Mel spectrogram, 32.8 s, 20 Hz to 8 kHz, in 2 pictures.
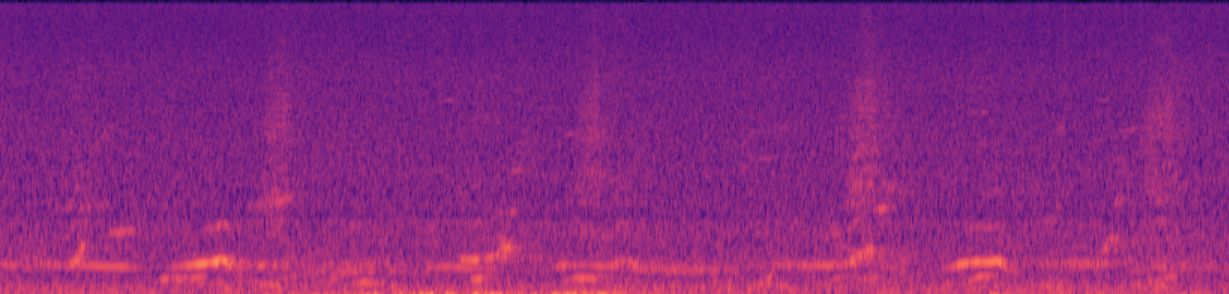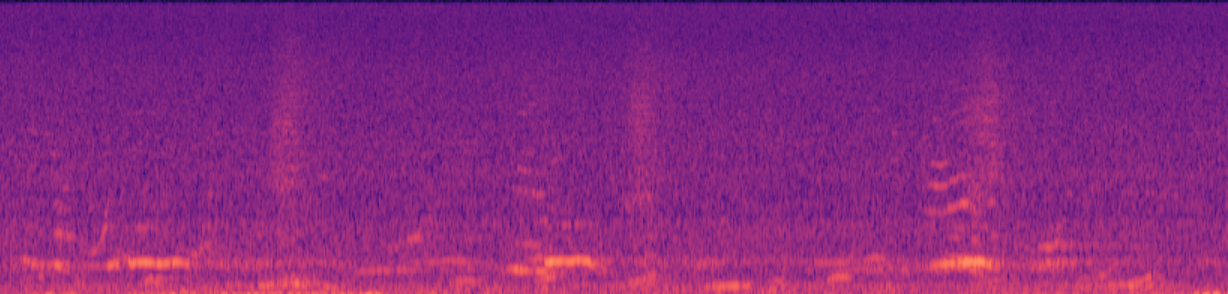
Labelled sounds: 3.4	3.9	humpback whale, 0.83 to 1.1 kHz
14.9	15.2	humpback whale, 2.0 to 2.1 kHz
23.4	23.7	humpback whale, 0.99 to 1.1 kHz
28.7	30.3	humpback whale, 0.80 to 1.5 kHz

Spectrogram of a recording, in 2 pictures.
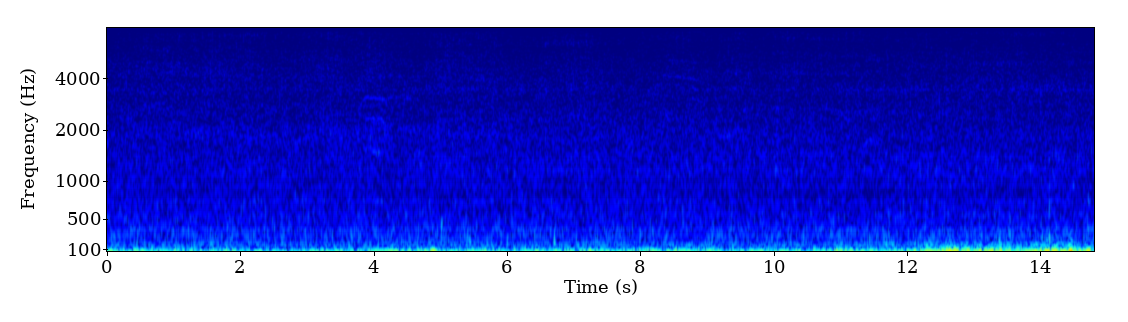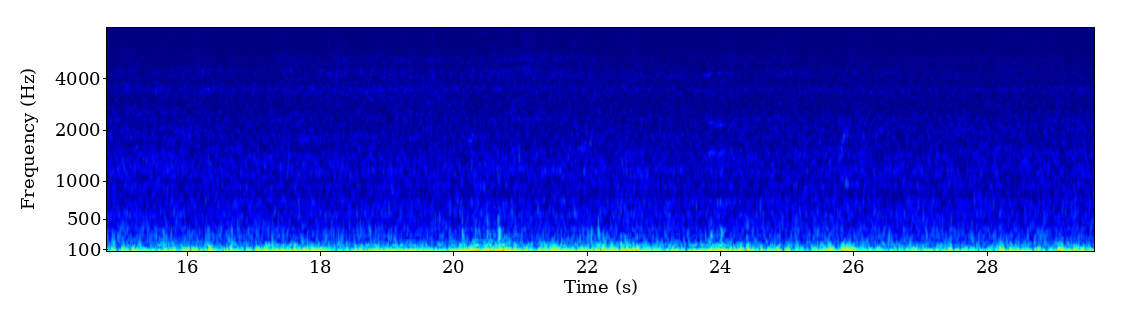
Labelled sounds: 3.8	4.2	killer whale, 0.74 to 3.9 kHz

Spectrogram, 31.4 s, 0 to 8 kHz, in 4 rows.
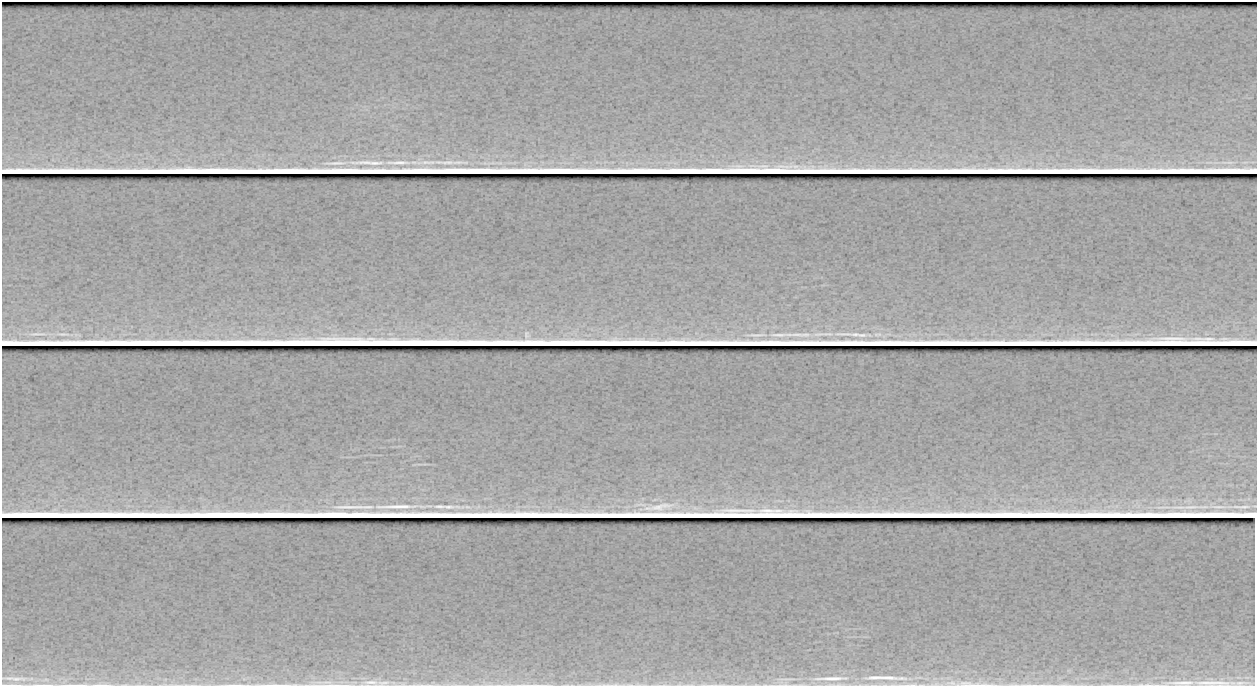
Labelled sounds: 17.8	18.1	humpback whale, 2.7 to 2.8 kHz

